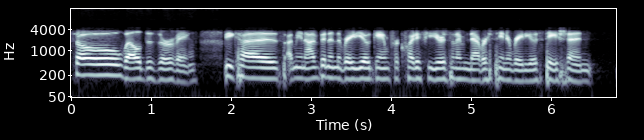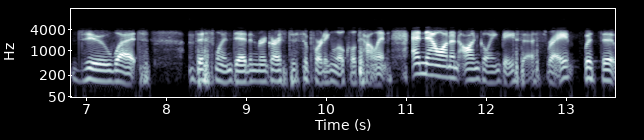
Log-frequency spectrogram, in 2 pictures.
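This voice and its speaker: Enthusiastic woman with a low voice on a tinny phone line. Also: normal speed, no room sound. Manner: enthusiastic, chatty, frequent fillers. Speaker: radio program director. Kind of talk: interview guest.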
